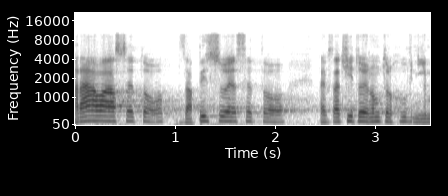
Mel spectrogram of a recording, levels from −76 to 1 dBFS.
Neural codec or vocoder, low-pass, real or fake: vocoder, 22.05 kHz, 80 mel bands, WaveNeXt; 9.9 kHz; fake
